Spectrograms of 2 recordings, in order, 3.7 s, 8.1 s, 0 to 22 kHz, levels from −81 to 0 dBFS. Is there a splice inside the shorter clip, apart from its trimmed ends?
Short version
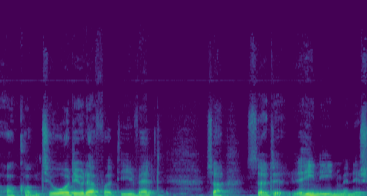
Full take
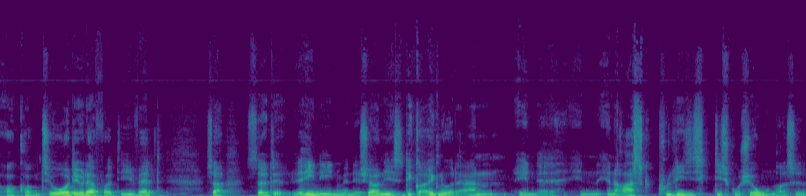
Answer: no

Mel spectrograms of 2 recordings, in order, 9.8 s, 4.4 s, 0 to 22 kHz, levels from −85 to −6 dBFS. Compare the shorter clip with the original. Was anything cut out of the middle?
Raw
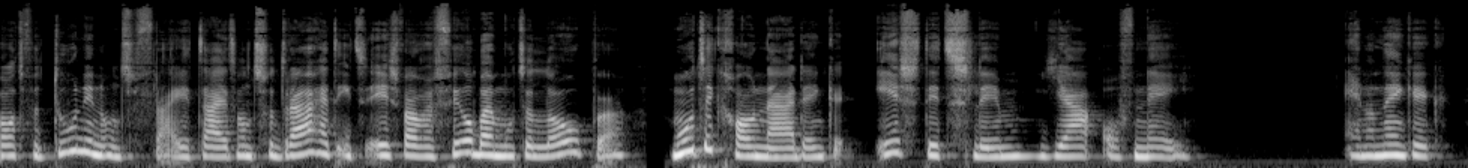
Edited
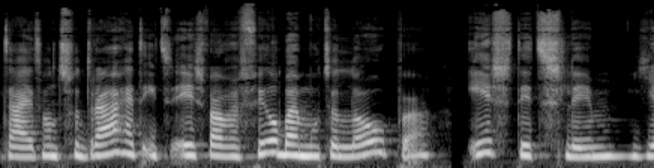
yes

